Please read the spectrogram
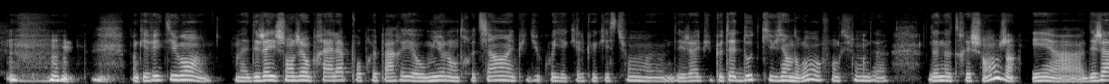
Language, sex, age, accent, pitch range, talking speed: French, female, 20-39, French, 160-190 Hz, 205 wpm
